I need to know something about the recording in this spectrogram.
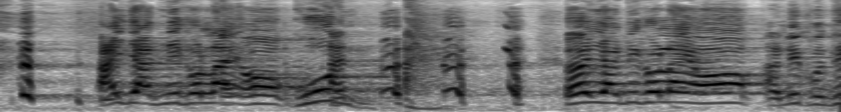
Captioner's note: laughs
